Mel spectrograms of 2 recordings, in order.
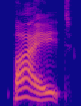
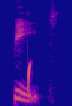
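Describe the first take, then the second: First: The vowel sounds like 'eye'. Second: The vowel sounds like 'ee'. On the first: This is the modern pronunciation. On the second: This is the pronunciation before the vowel shift.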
